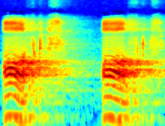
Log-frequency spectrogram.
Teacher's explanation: But here ask or ask ends with k, plosive, voiceless. So the ed is pronounced t.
